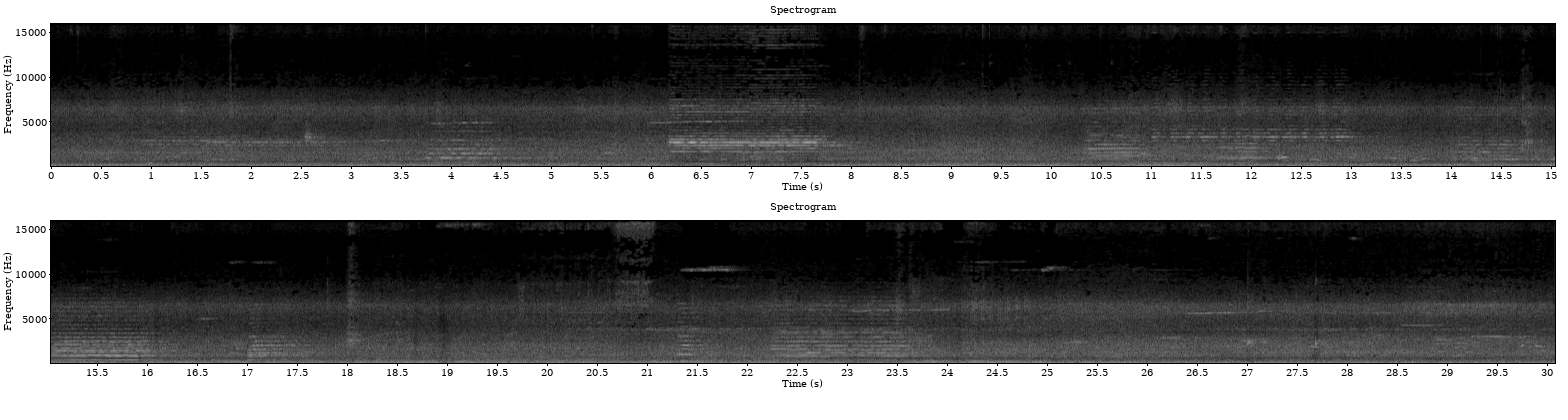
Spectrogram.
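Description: Busy city street traffic: a steady noise of engines and tyres with car horns sounding several times. The longest and loudest honk comes about six seconds in and lasts over a second.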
